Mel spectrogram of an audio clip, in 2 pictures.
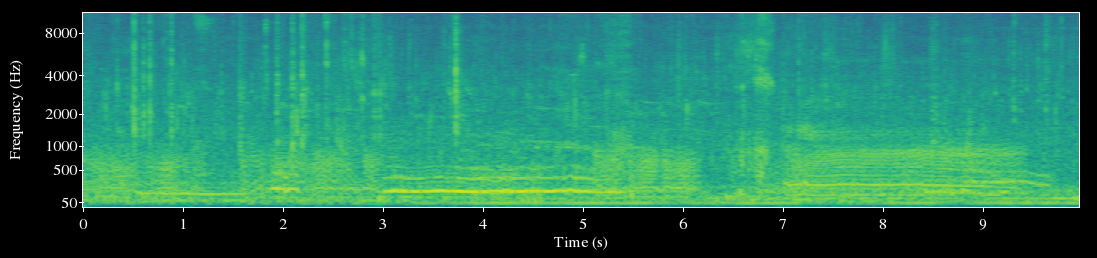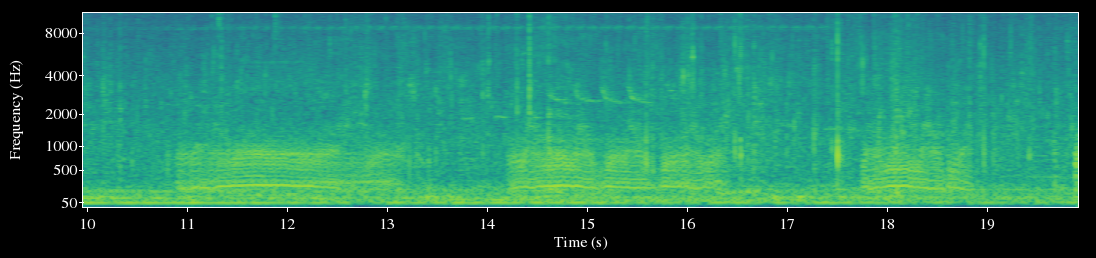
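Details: Cat eating fish, giving low, drawn-out, moaning vocal sounds with rich harmonics, several long tones in succession broken by short pauses, plus chewing and handling noise throughout.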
